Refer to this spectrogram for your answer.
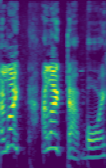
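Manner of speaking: put-on very high old peasant woman voice. Voicing a crowd member before the party goes inside: old peasant lady voice. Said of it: "an old, old peasant lady's like".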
